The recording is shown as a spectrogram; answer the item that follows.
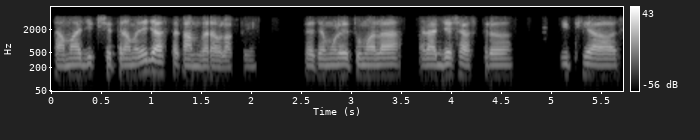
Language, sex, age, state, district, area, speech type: Marathi, male, 18-30, Maharashtra, Washim, rural, conversation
